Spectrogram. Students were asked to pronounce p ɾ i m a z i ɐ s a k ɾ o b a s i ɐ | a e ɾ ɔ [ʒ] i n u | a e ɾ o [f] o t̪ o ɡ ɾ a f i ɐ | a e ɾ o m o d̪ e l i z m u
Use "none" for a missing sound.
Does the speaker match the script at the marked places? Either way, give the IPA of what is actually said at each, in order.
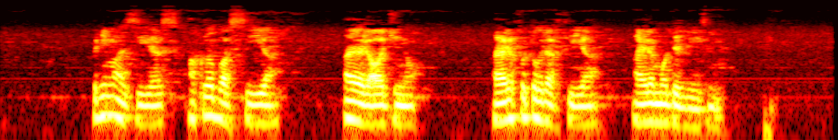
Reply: d͡ʒ, f

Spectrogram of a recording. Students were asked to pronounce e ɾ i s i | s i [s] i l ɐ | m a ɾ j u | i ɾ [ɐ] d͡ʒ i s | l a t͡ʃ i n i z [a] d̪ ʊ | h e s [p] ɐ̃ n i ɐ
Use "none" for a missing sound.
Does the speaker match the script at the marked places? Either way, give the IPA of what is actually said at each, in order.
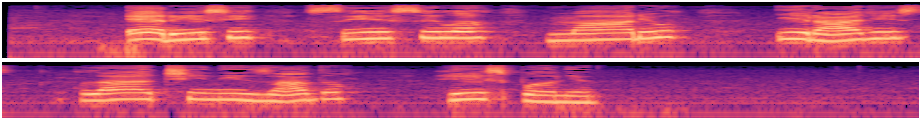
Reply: s, a, a, p

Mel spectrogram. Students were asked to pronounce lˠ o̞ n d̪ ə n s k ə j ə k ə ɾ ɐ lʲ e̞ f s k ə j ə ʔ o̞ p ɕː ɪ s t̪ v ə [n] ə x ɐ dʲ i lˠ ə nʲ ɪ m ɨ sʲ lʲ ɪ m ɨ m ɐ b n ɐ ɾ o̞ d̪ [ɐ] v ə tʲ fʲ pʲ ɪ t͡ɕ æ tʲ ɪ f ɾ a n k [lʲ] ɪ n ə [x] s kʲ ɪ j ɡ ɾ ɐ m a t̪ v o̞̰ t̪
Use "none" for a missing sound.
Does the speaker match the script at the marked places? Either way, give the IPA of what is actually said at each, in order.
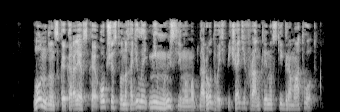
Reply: n, ə, lʲ, f

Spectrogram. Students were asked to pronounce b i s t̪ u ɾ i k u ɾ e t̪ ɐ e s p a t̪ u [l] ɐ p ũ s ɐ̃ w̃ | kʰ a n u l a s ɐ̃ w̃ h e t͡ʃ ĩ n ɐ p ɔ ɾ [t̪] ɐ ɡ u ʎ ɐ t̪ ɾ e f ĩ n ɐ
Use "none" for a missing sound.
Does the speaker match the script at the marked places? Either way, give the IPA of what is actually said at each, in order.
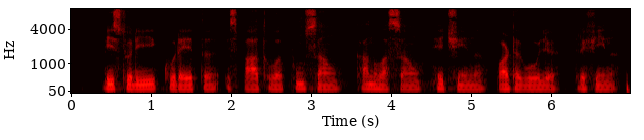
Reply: l, t̪

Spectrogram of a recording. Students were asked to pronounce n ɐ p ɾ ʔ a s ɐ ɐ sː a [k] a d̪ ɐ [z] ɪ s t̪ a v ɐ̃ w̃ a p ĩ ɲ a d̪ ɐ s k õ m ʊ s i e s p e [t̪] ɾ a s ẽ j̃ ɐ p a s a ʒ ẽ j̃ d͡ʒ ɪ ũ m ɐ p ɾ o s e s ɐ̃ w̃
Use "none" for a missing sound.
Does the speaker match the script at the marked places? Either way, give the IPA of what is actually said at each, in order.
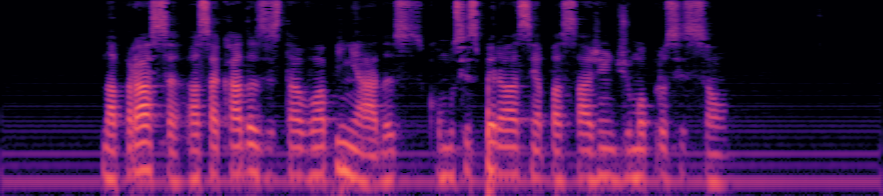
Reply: k, z, none

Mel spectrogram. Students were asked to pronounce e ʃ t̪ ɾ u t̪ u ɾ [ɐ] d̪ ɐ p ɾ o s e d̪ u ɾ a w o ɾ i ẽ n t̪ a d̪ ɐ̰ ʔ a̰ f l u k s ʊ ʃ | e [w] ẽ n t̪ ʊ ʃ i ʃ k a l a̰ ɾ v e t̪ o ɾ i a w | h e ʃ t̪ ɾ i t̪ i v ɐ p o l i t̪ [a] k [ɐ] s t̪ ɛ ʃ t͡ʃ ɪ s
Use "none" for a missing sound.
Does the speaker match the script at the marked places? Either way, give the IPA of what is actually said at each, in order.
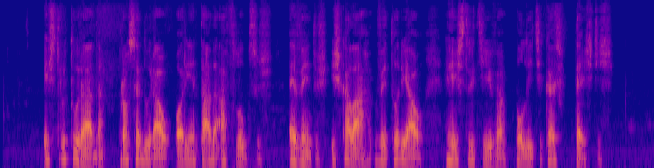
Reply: a, v, i, ɐ

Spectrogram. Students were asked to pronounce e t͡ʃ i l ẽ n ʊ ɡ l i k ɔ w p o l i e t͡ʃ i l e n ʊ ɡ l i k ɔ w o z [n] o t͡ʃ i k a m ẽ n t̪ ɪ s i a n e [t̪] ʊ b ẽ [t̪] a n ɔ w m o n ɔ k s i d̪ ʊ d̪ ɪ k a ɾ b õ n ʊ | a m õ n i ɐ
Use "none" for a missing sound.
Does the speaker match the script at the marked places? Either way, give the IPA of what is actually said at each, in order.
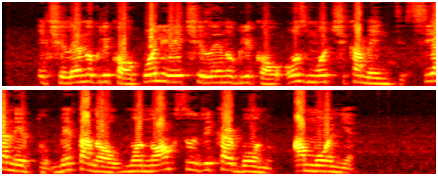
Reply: m, t̪, t̪

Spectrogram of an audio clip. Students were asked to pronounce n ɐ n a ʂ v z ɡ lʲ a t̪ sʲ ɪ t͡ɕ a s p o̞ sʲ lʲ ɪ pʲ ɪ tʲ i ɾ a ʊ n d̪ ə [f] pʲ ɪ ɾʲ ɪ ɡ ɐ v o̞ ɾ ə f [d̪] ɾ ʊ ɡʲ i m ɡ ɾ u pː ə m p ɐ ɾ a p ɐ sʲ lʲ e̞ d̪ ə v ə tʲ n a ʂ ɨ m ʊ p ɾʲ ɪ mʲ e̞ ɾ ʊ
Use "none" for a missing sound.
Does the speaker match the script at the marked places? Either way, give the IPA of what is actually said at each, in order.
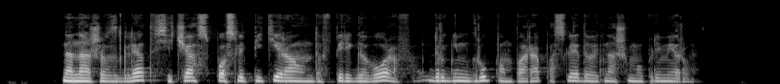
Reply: f, d̪

